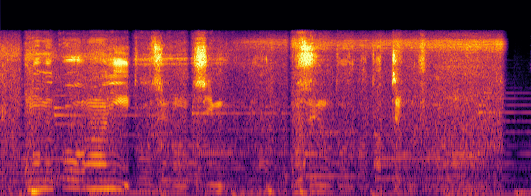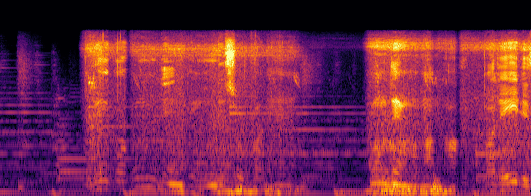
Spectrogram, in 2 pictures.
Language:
Japanese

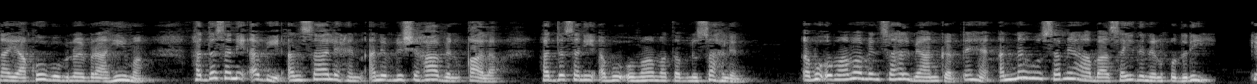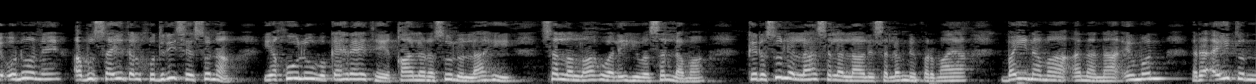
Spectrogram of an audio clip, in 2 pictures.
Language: Urdu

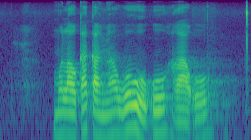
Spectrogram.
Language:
Northern Sotho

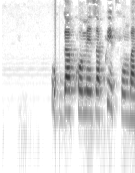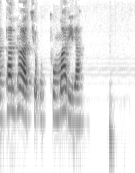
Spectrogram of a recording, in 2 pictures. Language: Kinyarwanda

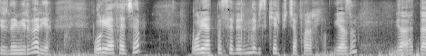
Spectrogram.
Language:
Turkish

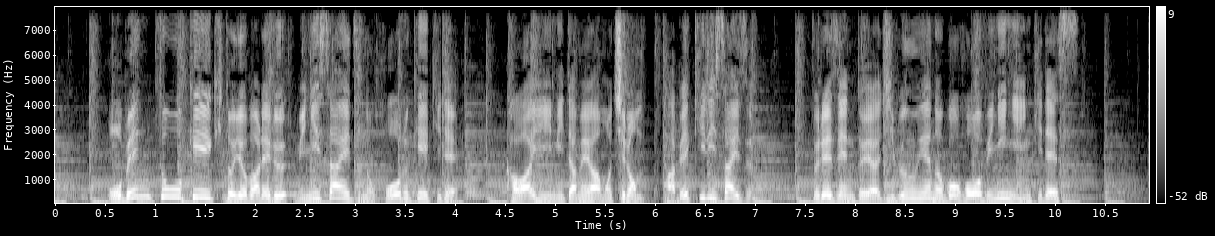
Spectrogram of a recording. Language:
Japanese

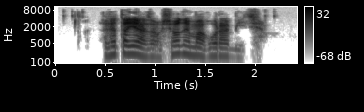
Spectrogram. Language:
Belarusian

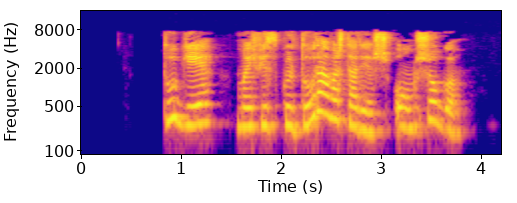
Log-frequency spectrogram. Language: Mari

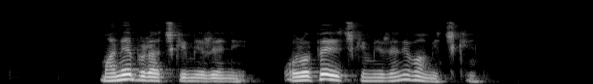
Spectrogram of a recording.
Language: Laz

